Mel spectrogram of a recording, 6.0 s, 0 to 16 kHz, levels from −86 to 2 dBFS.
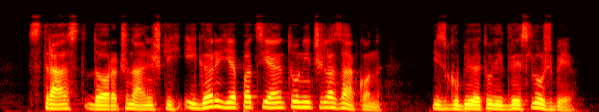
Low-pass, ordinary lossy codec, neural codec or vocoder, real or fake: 7.2 kHz; Opus, 24 kbps; none; real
